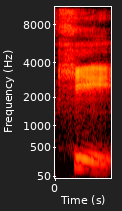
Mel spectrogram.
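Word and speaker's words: Kii: Her name is Ki. Yeah, the tree monster. Because it rhymes with tree.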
